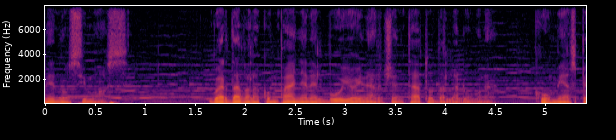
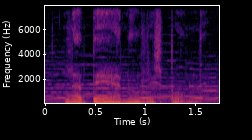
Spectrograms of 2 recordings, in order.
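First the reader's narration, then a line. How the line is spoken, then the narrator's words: Said in a low voice. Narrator (Italian): disse a voce bassa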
